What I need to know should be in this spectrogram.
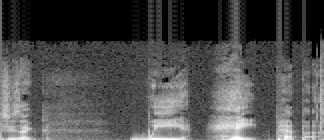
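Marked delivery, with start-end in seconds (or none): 1.3-3.2 mock deadpan, very low, dead serious delivery. Retelling what a child said to the adults: imitating Sophia dead serious. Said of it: "as serious as could be".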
